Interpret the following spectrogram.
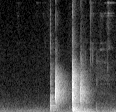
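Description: Pool cue striking the cue ball about a second in, with a sharp clack of billiard balls colliding right after, then a louder, heavier thunk of a ball on the table about half a second later.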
